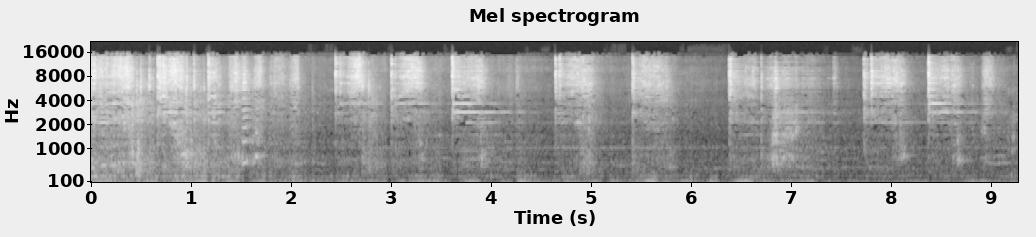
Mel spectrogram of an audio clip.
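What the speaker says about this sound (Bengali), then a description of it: "সব মশলাগুলো দিয়ে এবার ভালো করে কষানো হচ্ছে।" Turmeric, chilli powder and cumin powder are stirred and sautéed in a pan, with loud close clinks and scrapes of a metal spoon against the pan in irregular bursts over a light sizzle.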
